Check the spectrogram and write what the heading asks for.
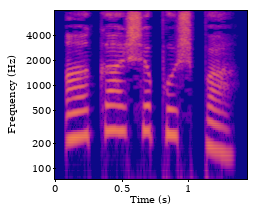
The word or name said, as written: ಆಕಾಶಪುಷ್ಪ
